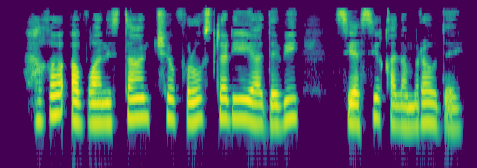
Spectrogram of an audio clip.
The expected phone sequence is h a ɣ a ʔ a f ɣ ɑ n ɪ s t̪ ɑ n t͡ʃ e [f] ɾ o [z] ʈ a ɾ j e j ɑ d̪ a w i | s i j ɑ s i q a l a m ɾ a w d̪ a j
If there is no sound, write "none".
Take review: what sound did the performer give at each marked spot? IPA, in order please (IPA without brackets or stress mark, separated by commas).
f, s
